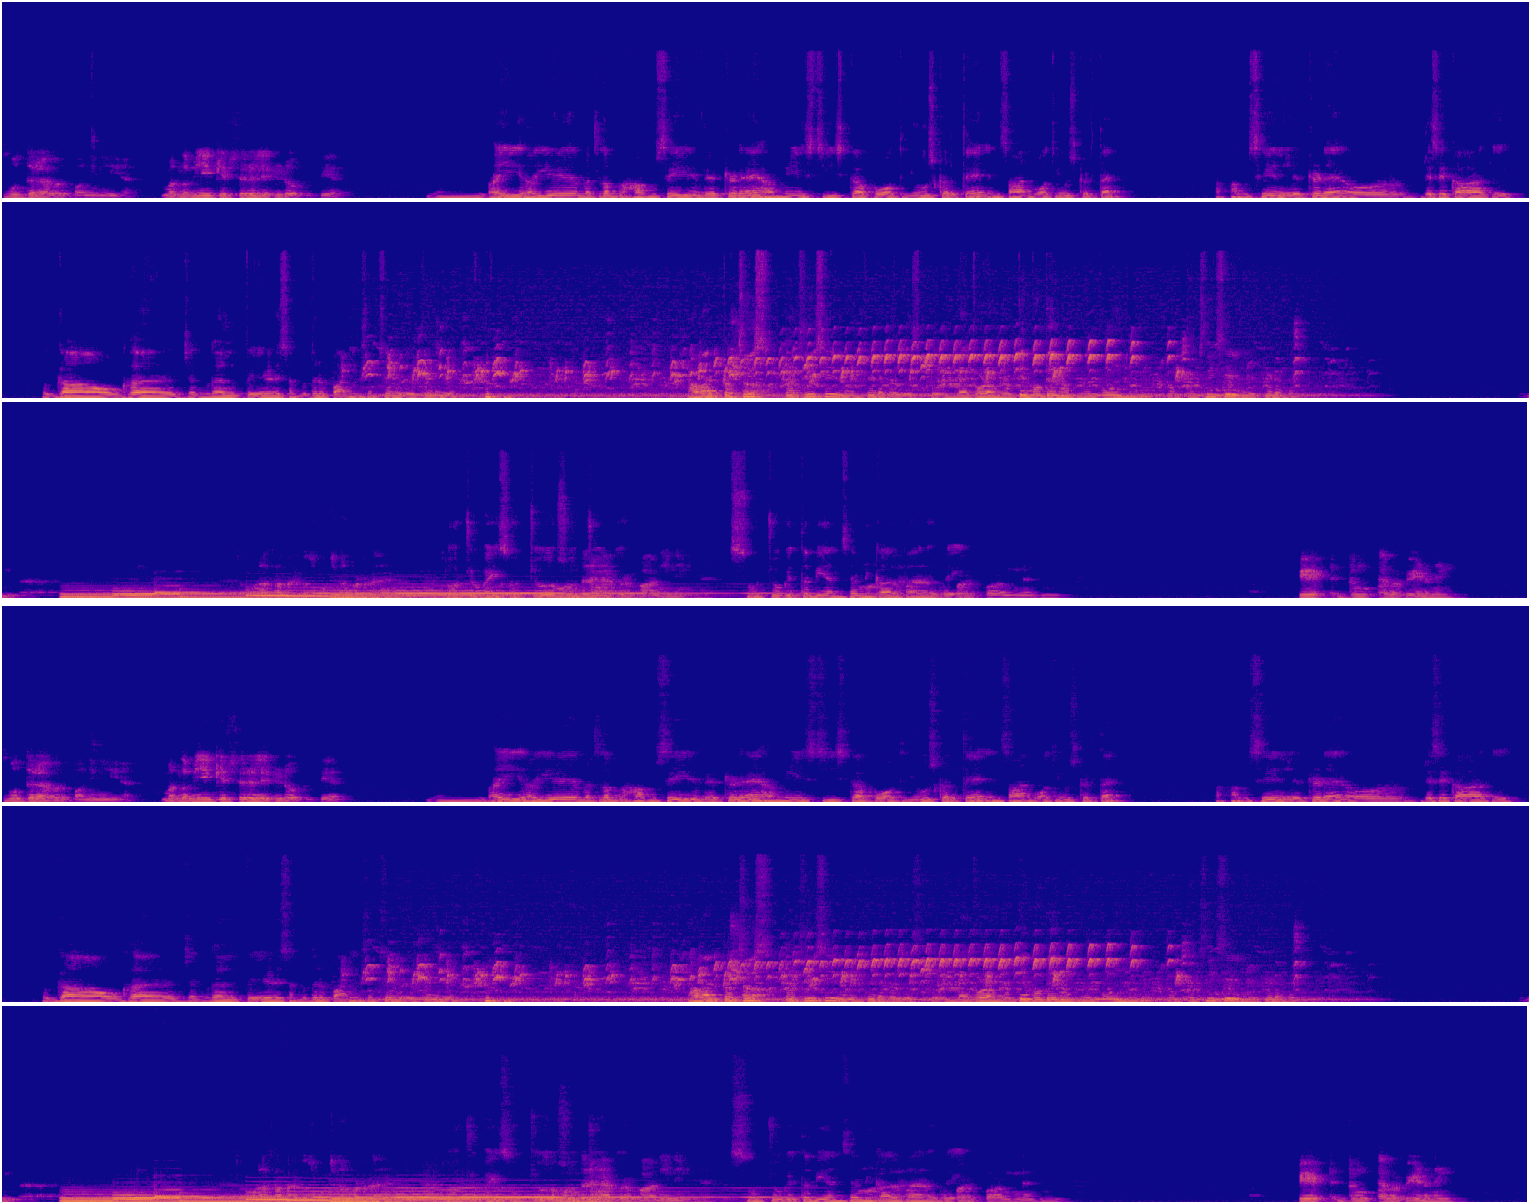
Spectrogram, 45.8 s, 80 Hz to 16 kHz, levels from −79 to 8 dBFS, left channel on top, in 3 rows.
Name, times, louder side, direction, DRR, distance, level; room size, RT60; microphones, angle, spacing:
voice 1, 0.0-1.3 1.6-3.4 22.5-23.0 30.4-31.1 31.8-32.2 32.7-34.6 35.4-37.6 39.1-41.1 43.5-45.1, right 1 dB, 70° right, -1 dB, 3.3 m, -34 dB
voice 2, 4.2-11.1 12.3-15.1 15.7-20.2 22.1-28.3 35.0-36.8 37.8-40.2, left 1 dB, 30° left, 3 dB, 1.5 m, -29 dB
sound 1, 18.6-29.0, left 1 dB, 5° left, 1.7 m, -32 dB
sound 2, 31.1-38.6, right 4 dB, 45° right, 0.5 m, -23 dB
7.2 x 5.6 x 5.9 m, 0.34 s
head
